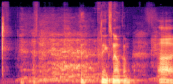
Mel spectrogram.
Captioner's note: laughter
